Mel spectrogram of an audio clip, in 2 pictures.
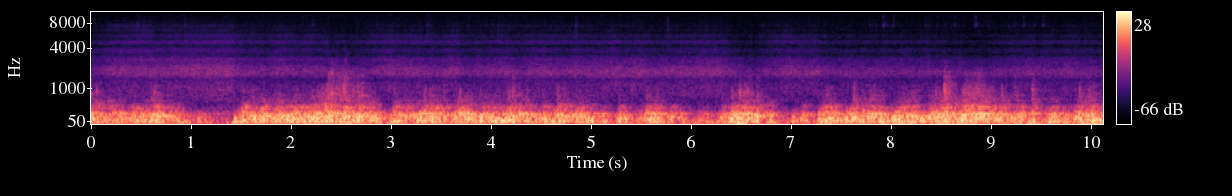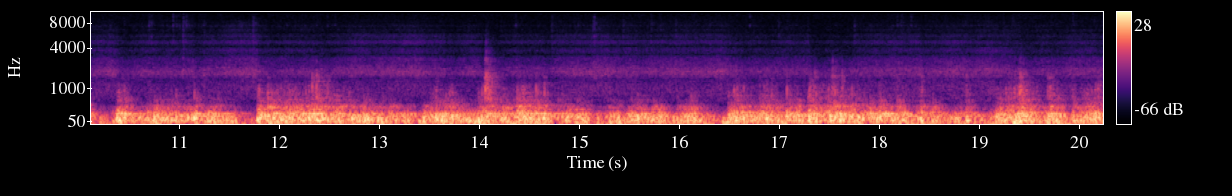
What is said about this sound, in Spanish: este largometraje titulado La Gruta del Viento, relacionado con Italia, diré como cito así como una geografía, y escuchamos también primero el sonido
